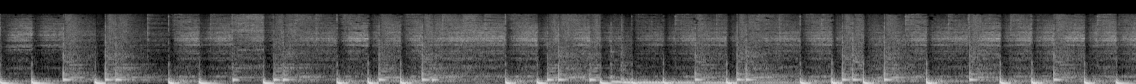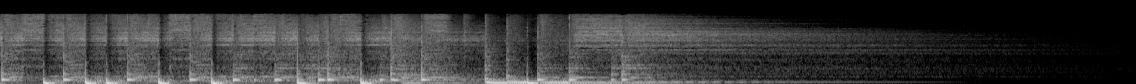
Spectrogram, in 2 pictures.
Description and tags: Live Drums, Punchy & Compressed (Ride) - 95bpm
Punchy, slammed drum track that loops with "Live Drums, Punchy & Compressed".
95bpm
Slammed, Cymbal, Studio-Drum-Kit, Crash, Studio-Recording, Live, Hi-Hats, Cymbals, Punchy, Closed, Studio-Drum-Set, Drums, Drum-Kit, Compressed, Drum, Snare, Splash, Loop, Slam, Hi-Hat, Drum-Set, Ride, Drumset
